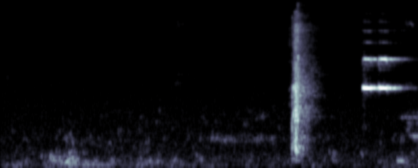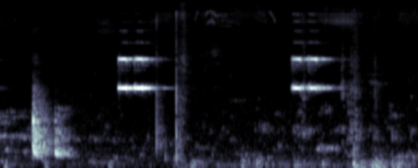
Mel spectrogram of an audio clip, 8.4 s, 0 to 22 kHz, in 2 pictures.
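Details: Several short electronic beeps with clicks and handling noise from a 3D HIFU (LS-X3) focused ultrasound skin-tightening machine firing treatment shots in a demonstration; HIFU machine beeps.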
